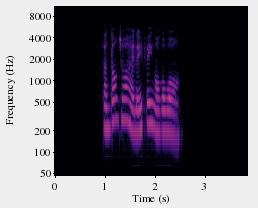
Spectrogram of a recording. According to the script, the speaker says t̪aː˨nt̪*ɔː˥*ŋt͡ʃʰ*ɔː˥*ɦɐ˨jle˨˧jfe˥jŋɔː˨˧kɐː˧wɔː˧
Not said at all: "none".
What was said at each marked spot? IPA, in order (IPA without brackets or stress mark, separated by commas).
ɔː˥, ɔː˥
